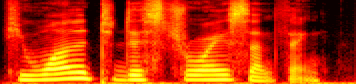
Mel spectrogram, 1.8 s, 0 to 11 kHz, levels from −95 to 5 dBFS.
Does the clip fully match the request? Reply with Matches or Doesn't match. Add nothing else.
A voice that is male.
Doesn't match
